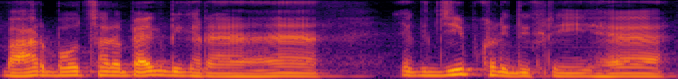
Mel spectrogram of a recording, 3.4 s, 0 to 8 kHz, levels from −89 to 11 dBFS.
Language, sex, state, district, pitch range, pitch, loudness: Hindi, male, Jharkhand, Garhwa, 115-145 Hz, 125 Hz, -16 LUFS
